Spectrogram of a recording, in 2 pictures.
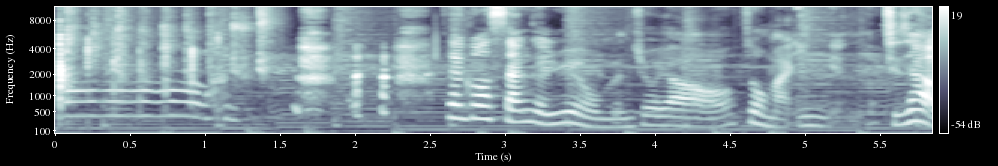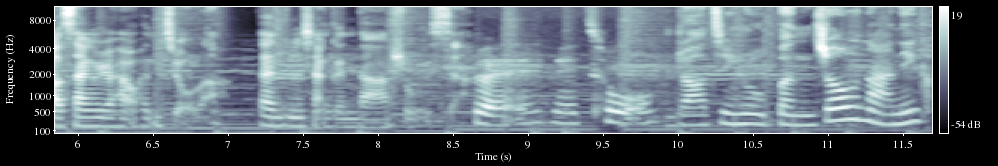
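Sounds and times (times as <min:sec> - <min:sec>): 
hand clapping: 0:00.0 - 0:01.8
laughter: 0:01.0 - 0:02.5
speech: 0:02.6 - 0:11.6.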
